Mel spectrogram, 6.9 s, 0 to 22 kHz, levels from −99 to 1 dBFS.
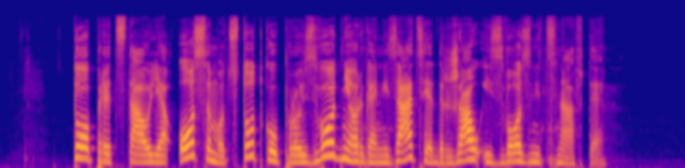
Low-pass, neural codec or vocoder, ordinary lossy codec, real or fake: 14.4 kHz; none; none; real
